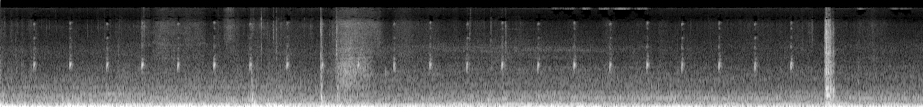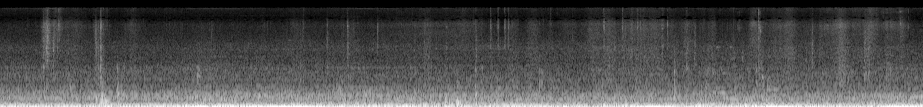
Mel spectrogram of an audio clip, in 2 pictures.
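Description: Steady low engine and road rumble inside a moving car driving past a large construction site, with a run of regular light ticks early on and a couple of sharp clanks standing out over the drone.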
